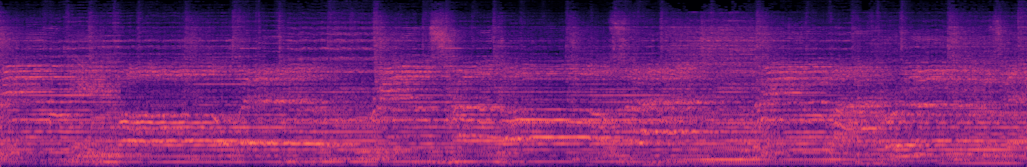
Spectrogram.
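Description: A man singing a gospel song into a handheld microphone over musical accompaniment, with long held notes.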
